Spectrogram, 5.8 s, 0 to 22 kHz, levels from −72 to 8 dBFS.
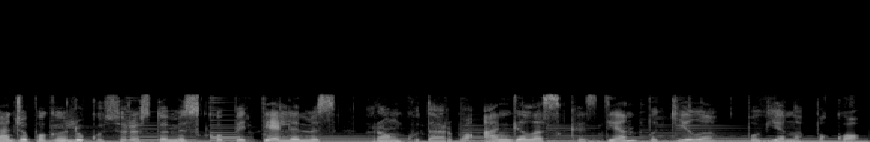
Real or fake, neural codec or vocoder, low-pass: real; none; 7.2 kHz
